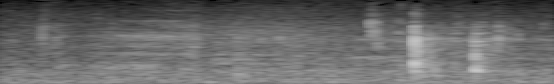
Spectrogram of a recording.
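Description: Quiet eating sounds over a bowl of noodles: soft mouth sounds, then a few short sharp clicks about one and a half seconds in as the chopsticks and fork work in the bowl.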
